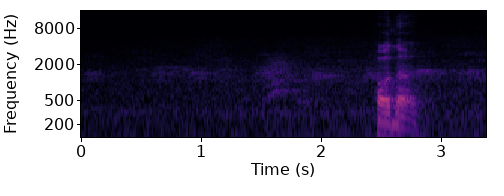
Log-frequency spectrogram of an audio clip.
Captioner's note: chattering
